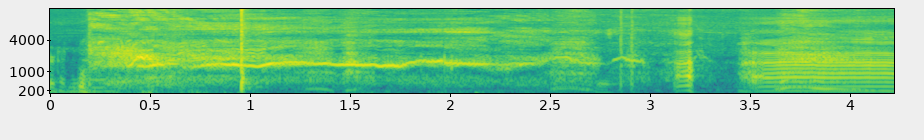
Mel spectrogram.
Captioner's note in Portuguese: risos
